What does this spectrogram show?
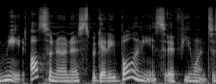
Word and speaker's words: bolognese: It's it's it's pronounced Bolognese. And here's why in French it would be A's.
